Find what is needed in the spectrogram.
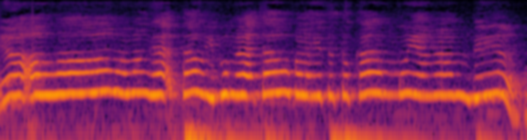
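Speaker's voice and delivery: high-pitched wailing mother; acted distraught wail. Mother learning her own child took it, acted wail. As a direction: act out a mother crying out in dismay.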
